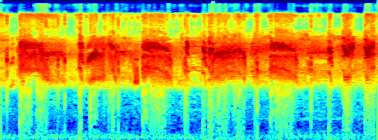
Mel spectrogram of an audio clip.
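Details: Swiftlets giving high, rapid twittering chirps in uneven bursts, some notes drawn out and slightly whistled.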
